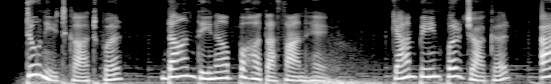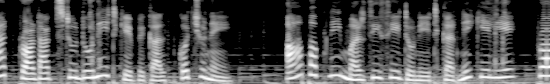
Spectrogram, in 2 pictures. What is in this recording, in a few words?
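Indian explainer Hindi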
